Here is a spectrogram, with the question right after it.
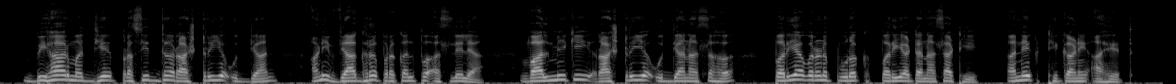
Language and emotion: Marathi, neutral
